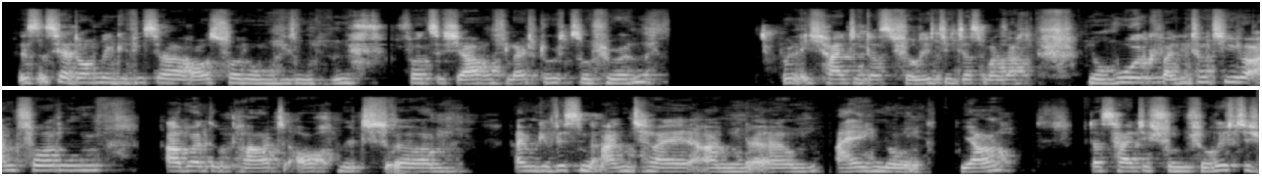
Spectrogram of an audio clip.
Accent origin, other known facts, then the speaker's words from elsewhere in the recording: Rostock, Mecklenburg-Vorpommern, Germany; also born or lived in Stuttgart; ich bin tatsächlich gebürtigerin äh, Rostockerin. Ja, ich komme von hier. War lange Zeit weg.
